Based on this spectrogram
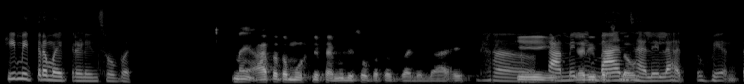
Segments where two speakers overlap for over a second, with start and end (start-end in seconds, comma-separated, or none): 4.8-6.3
